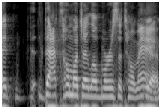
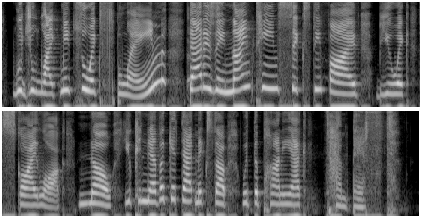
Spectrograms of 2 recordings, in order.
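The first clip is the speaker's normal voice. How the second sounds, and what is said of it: Imitates another person's voice. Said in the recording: “You do that impression like way too good. ... it's almost scary how good that impression is.”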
